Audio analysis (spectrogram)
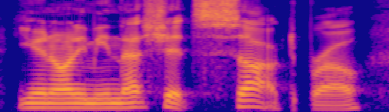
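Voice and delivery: ordinary talk, nothing marked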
